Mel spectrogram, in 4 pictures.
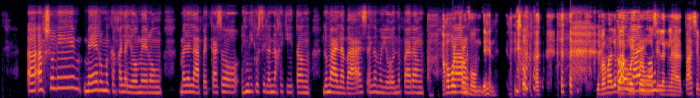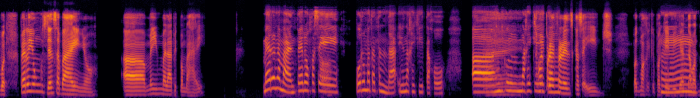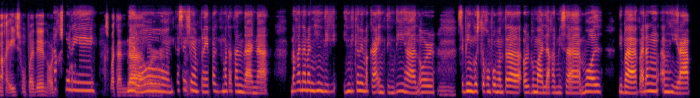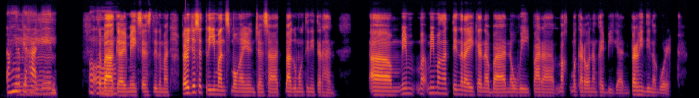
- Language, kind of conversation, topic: Filipino, advice, Paano ako makakahanap ng mga bagong kaibigan dito?
- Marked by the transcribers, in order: other background noise; laughing while speaking: "hindi, joke lang"; unintelligible speech; chuckle; other noise; tapping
